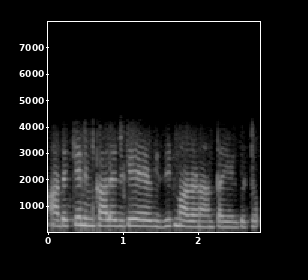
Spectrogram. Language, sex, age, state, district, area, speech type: Kannada, female, 18-30, Karnataka, Bangalore Rural, rural, conversation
